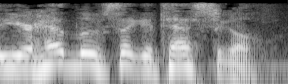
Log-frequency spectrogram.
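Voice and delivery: plain

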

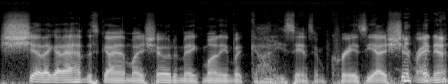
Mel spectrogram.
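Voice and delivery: ordinary delivery

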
